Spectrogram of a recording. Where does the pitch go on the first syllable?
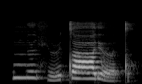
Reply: high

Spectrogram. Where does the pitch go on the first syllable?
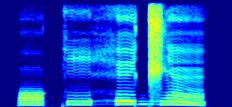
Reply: low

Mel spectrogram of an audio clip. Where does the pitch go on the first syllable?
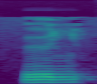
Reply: high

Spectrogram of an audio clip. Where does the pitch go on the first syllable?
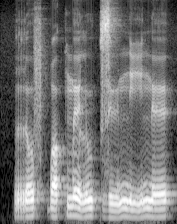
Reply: rising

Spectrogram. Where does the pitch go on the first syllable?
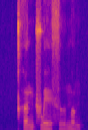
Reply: high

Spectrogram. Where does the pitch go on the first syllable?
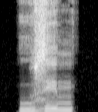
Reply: low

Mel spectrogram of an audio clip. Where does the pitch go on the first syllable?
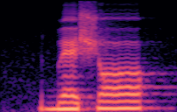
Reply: low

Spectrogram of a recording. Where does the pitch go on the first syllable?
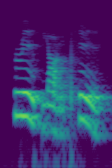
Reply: falling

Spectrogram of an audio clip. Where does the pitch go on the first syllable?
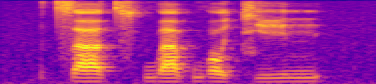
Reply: high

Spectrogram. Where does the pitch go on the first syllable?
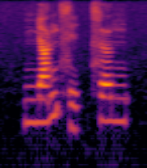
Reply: rising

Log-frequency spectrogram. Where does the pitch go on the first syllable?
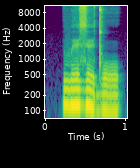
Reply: high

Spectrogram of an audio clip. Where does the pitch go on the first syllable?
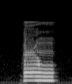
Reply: low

